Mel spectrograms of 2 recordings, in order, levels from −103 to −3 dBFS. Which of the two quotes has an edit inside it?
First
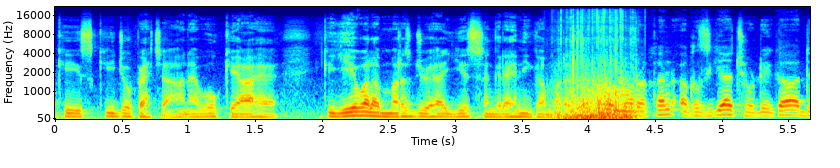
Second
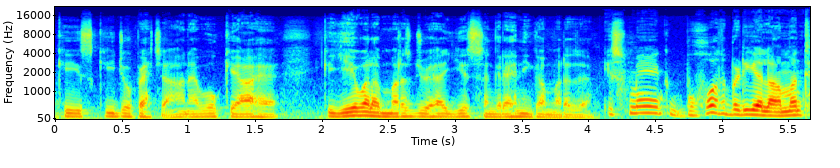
first; 1 cut; at 4.1 s

